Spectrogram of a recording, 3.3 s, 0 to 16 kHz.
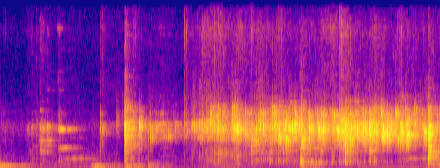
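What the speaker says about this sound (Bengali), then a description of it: "শুকনো লঙ্কা আর একটু 5 ফোড়ন দেবো, একটু নেড়ে নিব।" Dry red chillies and five-spice seeds (panch phoron) sizzle and spit in hot oil while being stirred, a steady close frying hiss that swells and stays loud after a brief quieter start.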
